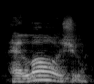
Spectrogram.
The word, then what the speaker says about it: relógio: Stressed syllable before last. Paroxítona. Ending in ditongo. Acento. Relógio.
